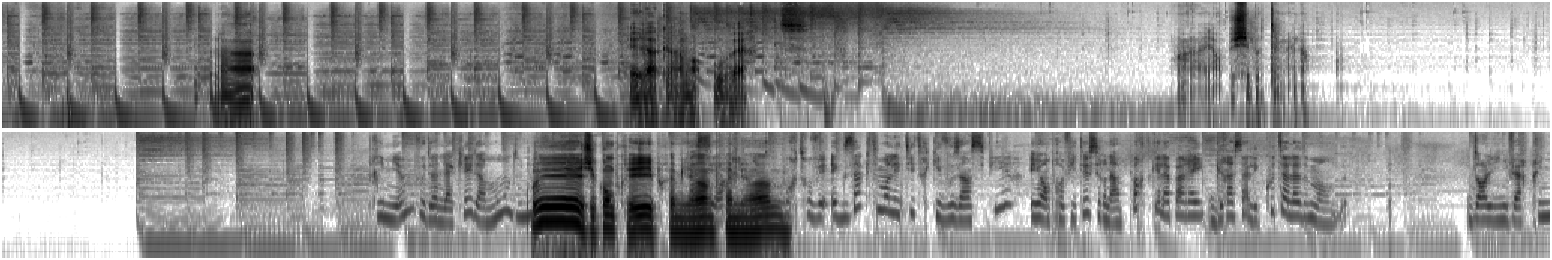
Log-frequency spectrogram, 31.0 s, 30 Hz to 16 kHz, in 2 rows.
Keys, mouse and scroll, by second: 11.2 click, 12.1 click, 14.5 click, 14.8-16.2 middle drag, 16.2 click, 21.1 middle click, 21.9-22.8 scroll up 5, 22.8 x, 23.6 KP_0, 25.3 click, 29.3 middle click, 29.7 z, 30.5-30.9 scroll up 9, 30.8 shift+middle drag.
